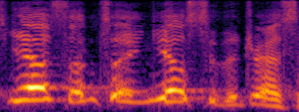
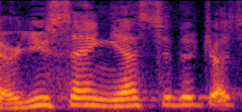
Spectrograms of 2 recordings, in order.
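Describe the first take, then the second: First: Mock-excited squeal, pitched way up; gushing bride. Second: Mock TV host's question, pitched up; posed question. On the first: Bride answering on dress show, hammed-up high excitement. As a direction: gush it in a high put-on bride voice. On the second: Host to bride on dress show, leading question. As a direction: ask it like a reality show host.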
